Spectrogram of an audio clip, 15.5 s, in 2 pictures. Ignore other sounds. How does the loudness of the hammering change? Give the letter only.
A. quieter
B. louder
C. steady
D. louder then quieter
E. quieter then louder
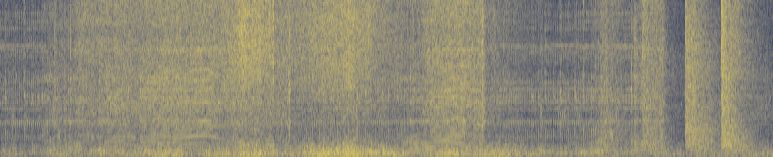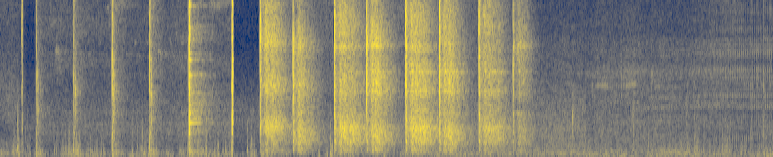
B.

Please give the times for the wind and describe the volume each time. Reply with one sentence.
You can hear the wind from 0.0 to 15.4 s, getting quieter.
